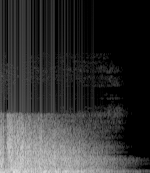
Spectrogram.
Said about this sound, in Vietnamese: Một tiếng nổ khủng bố vang lên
